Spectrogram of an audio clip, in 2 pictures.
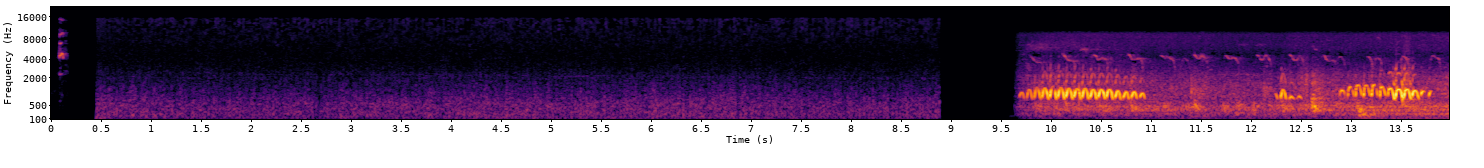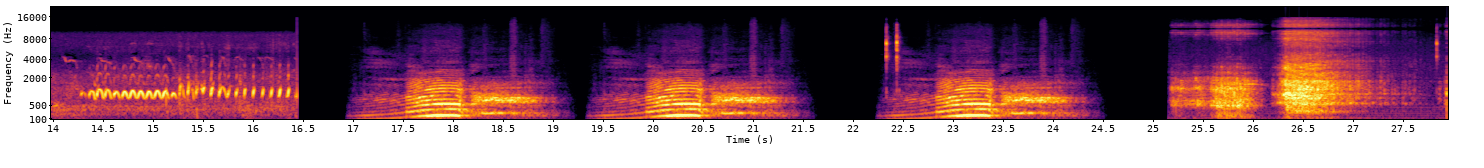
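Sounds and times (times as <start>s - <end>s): faint steady chirping: 9.7s - 16.5s
turkeys gobbling: 9.7s - 16.5s
bull mooing: 17.0s - 21.4s, 22.5s - 24.3s, 25.2s - 27.6s.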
